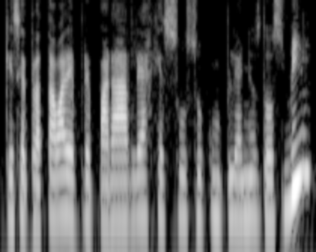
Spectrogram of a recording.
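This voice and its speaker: A woman with a Mexican accent, a guest on a podcast, telling her faith testimony as an animated storyteller who repeats words for emphasis. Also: lowish voice, a little fast, dry recording. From Mexico (La Paz, Baja California Sur). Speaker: guest, full-time evangelist. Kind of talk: personal testimony in podcast conversation.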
